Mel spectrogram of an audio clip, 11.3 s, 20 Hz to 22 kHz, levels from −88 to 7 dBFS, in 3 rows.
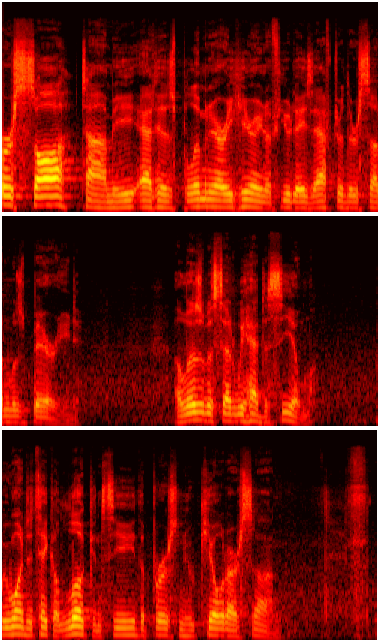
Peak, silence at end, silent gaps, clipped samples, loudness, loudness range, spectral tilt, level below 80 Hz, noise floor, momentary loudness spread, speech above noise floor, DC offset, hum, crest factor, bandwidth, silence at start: -8 dBFS; 0.15 s; none; under 0.1%; -29 LUFS; 6 LU; -3 dB/octave; -74 dBFS; -64 dBFS; 13 LU; 35 dB; under 0.1%; none; 22 dB; 16 kHz; 0 s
